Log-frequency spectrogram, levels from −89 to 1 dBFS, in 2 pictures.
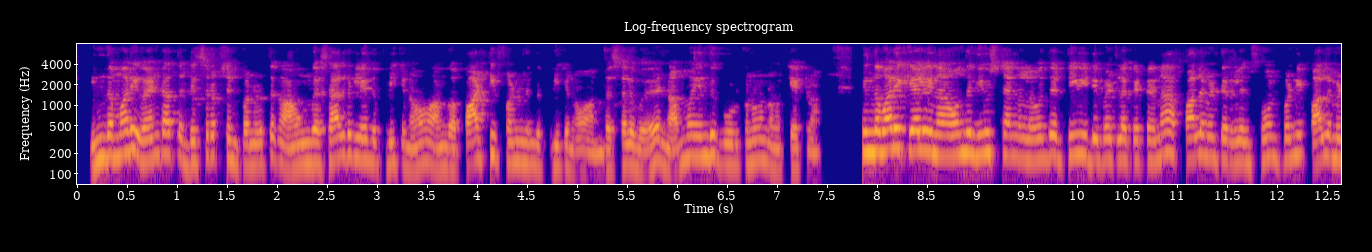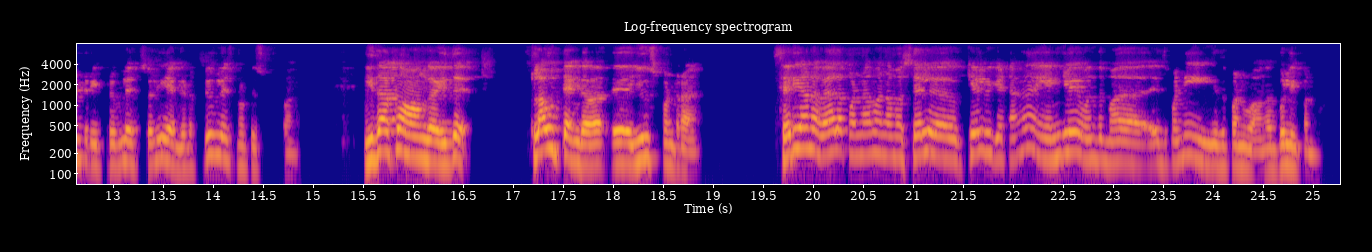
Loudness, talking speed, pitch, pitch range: -25 LUFS, 140 wpm, 160 Hz, 140-185 Hz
